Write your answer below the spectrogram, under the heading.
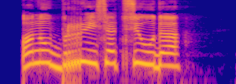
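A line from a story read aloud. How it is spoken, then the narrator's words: Shouted. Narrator (Russian): крикнула она червяку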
